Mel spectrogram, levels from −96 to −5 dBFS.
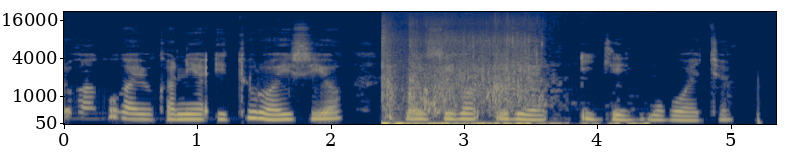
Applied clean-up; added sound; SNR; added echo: classical method spectral subtraction.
